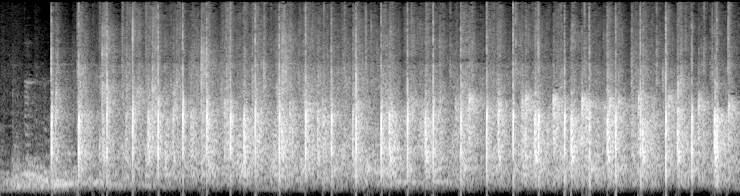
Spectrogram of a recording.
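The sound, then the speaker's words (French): An audience bursts into sustained applause for the elders present that morning, many hands clapping in a dense, steady patter with sharper individual claps standing out, continuing without letup for several seconds. “Et je voudrais simplement donc, qu'on prenne un temps à penser à nos anciens ici présents ce matin et qu'on puisse simplement les applaudir quelques secondes.”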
